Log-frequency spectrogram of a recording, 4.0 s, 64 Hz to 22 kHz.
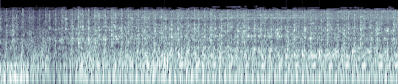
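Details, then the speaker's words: Rusty Oldsmobile 88 with 307 V8, sitting 3 years, on 3+ year-old stale gas: uneven idle with the beat wandering and stumbling; rough idle, not running on all cylinders. "well she's got some shake like the Lincoln did you definitely not running on all the cylinders"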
